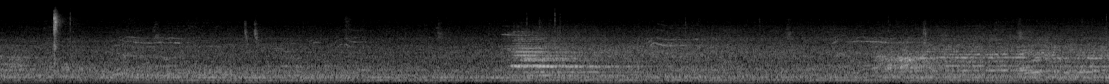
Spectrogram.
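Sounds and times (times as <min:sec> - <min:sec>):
diesel locomotive rumbling: 0:00.0 - 0:11.0
sharp click: 0:00.5 - 0:00.8.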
